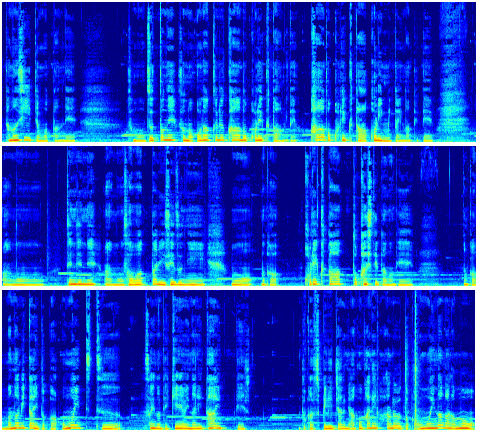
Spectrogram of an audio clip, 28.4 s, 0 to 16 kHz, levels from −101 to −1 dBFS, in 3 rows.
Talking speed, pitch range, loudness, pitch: 295 characters per minute, 200-260 Hz, -32 LUFS, 230 Hz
